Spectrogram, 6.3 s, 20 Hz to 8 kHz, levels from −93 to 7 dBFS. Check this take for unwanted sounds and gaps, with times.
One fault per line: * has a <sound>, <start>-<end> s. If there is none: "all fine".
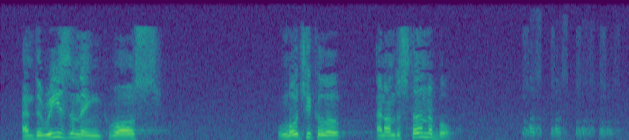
* has a laugh, 5.2-6.2 s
